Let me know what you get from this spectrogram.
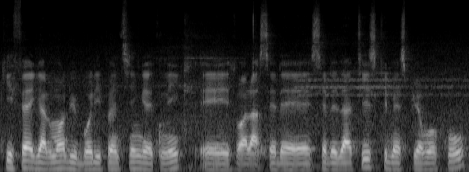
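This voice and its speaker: A man from Benin speaks French with a Beninese accent in a relaxed interview exchange. His voice sits fairly low, and he often doubles back on words while thinking. A faint noisy ambience runs behind him. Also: fairly quick. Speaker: interview guest, visual artist. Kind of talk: conversational interview answers.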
